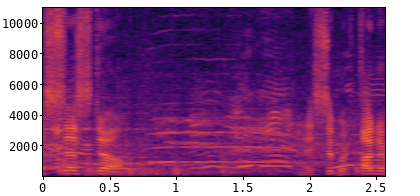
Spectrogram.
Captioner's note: crowd cheering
